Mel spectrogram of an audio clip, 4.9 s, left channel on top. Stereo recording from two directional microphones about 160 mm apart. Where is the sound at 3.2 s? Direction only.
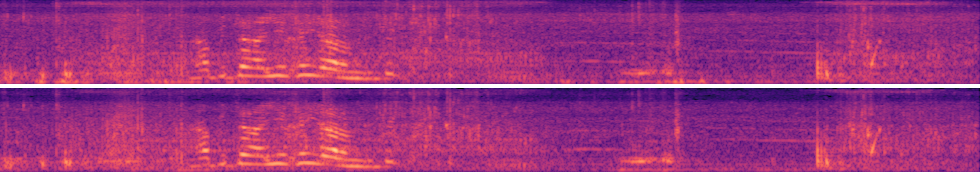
55° right (ahead or behind).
